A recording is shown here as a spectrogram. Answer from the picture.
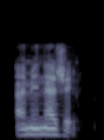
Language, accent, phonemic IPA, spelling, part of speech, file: French, France, /a.me.na.ʒe/, aménager, verb, LL-Q150 (fra)-aménager.wav
- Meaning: 1. to lay out, fit out 2. to develop, convert (to an intended use)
